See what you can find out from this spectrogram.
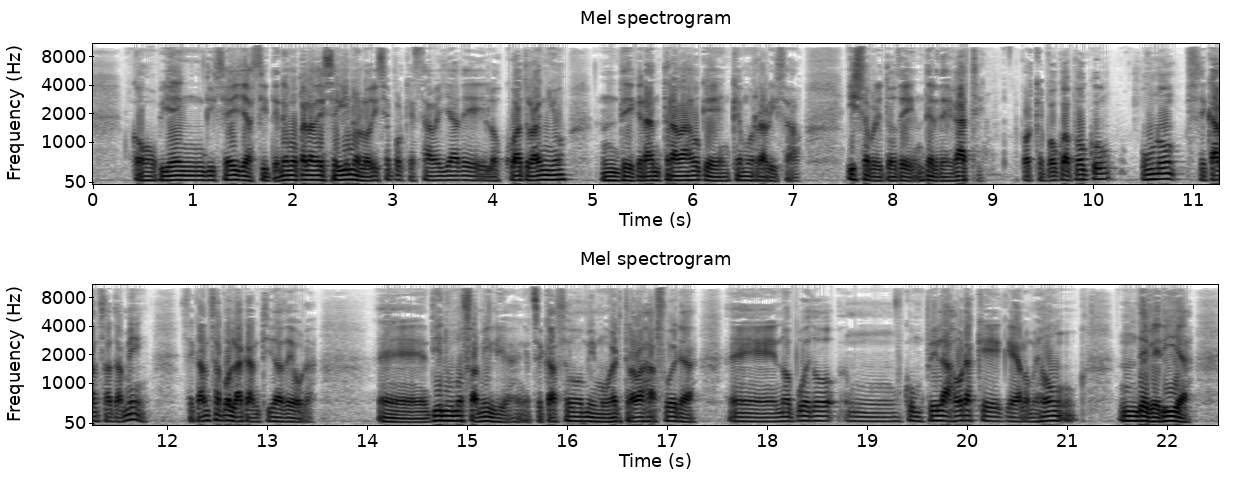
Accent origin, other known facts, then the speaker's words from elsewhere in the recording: Ubrique, Andalusia, Spain; te llevas la alegría de ayudar a mi pueblo. Intentar, en este caso, sacar todas las actividades culturales que pueda, ir a Diputación a pedir el mayor número de dinero que pueda para que Ubrique se beneficie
